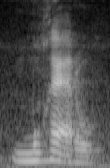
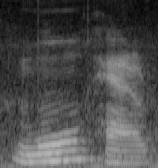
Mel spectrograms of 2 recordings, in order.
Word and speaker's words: mujer: Come se escribe mujer? mujer, mujer, mujer인데 모음에 이가 있으니까 둘 중에 하나겠네요. 해 발음이 지읒 발음, 히읗 발음이 났다는 거는 J 또는 G 중에 하나인데 J로 쓰네요. 이거는 mujer, mujer, mujer.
